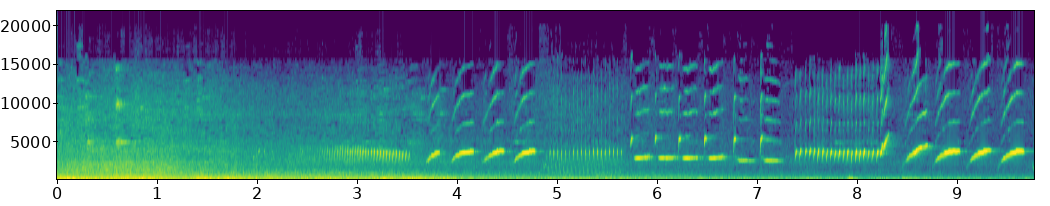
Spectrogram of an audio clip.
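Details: Canary singing as a training lure for young canaries and for ones that stopped singing. Low background noise opens, then rising whistled notes, sharp trills and upward sweeps in varied bursts.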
